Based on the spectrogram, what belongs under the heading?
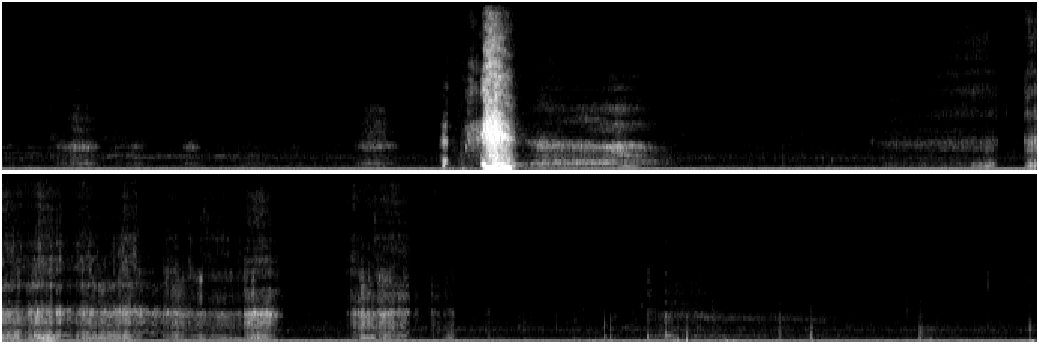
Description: I have no idea what’s going on with my nose but it tickles so much and all the sneezes are wet and powerful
